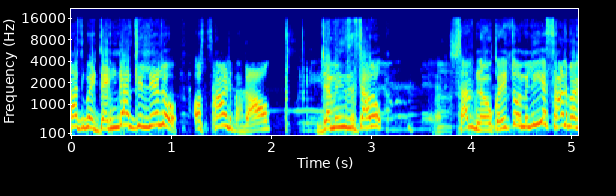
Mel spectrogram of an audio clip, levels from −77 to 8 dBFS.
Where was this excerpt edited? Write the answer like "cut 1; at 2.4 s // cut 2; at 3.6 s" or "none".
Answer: cut 1; at 3.8 s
